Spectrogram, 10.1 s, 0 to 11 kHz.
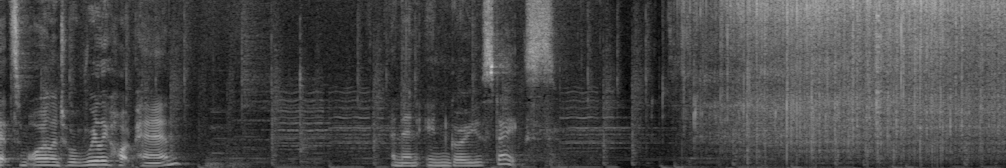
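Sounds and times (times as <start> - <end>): oil popping and crackling: 6.8 - 10.0
steaks sizzling in a frying pan: 6.8 - 10.0.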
